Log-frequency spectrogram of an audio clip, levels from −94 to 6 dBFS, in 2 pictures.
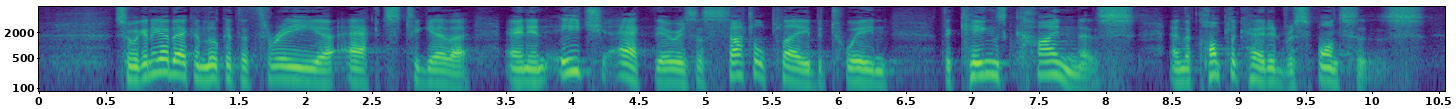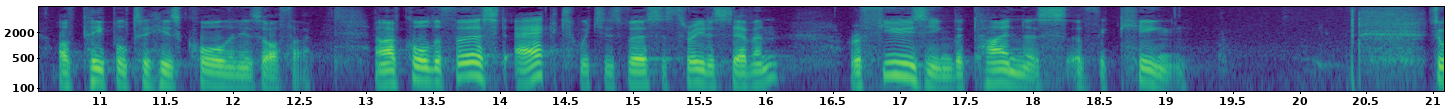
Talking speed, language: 165 wpm, English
